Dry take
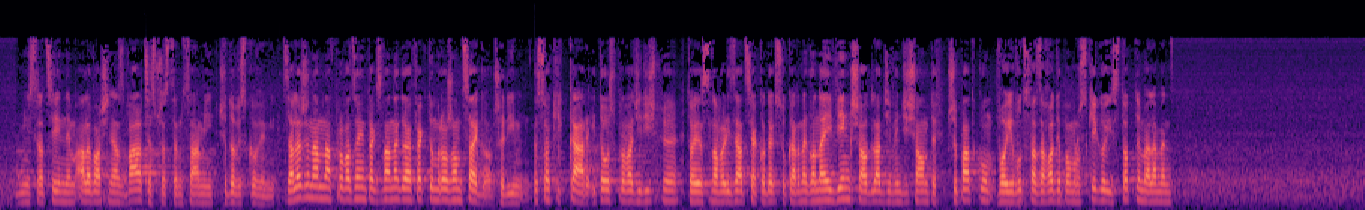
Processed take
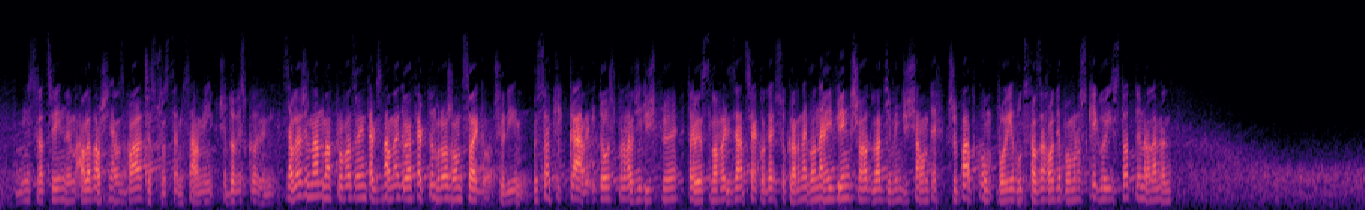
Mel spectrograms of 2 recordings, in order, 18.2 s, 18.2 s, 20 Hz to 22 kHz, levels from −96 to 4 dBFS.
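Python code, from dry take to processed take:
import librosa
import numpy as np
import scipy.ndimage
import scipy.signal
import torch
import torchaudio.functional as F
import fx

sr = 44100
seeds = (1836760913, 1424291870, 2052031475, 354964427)

y = fx.pitch_ramps(x, sr, semitones=4.0, every_ms=215)
y = fx.filter_sweep_lowpass(y, sr, from_hz=2300.0, to_hz=630.0, start_s=15.52, end_s=17.12, q=1.9)
y = F.gain(torch.from_numpy(y), -5.5).numpy()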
